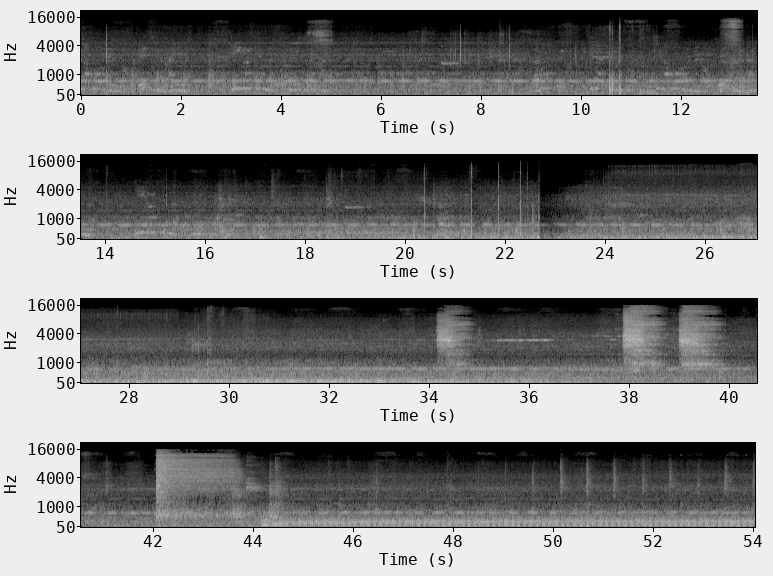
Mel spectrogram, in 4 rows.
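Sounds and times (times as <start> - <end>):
pulsing hum from train: 0.0 - 54.0
train wheels rumbling: 23.3 - 54.0.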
